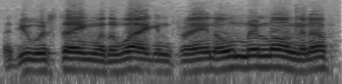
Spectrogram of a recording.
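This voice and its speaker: An actor playing a righteous masked lawman in an old radio adventure, crisp and authoritative with an American accent. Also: medium pitch, fairly quick, lightly acted. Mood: explaining firmly. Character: masked frontier lawman hero, commanding, calm and righteous. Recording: muffled old radio broadcast.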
